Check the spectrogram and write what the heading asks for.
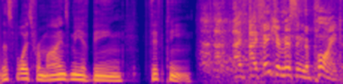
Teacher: She has the R's at the end of her syllables. · Term: R-ful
